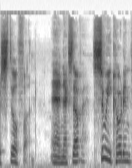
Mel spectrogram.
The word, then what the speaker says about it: Suikoden: At least that's how I pronounce it. If you play the game Metal Gear Solid and you have a save file from the first or second game, Psycho Mantis will say, "Oh, so you like Suikoden." And that's how the voice actor pronounces it, so that's how I say it.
